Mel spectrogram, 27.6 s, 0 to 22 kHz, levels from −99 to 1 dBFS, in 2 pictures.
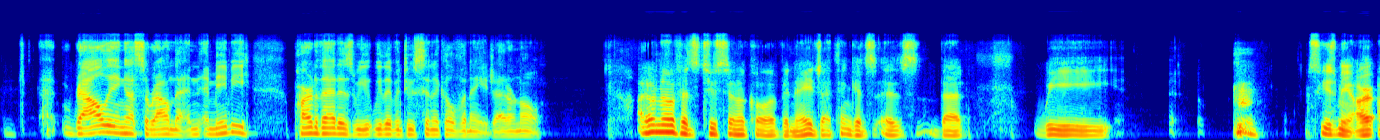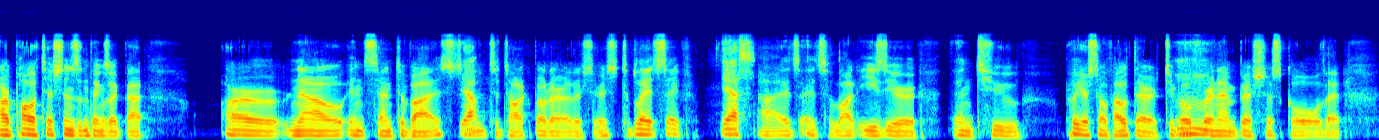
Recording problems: garbled, watery; slightly; nothing above 7.5 kHz

